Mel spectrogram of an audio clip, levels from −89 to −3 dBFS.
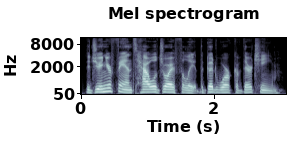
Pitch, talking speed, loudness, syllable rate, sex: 145 Hz, 235 wpm, -20 LUFS, 5.5 syllables/s, female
